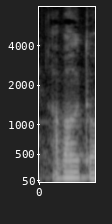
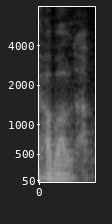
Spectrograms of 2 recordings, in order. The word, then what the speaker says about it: About: で、発音ですけど、 About のところがリンキングで、さらに T が D で濁りますね。 About。 About はじゃなくて About。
